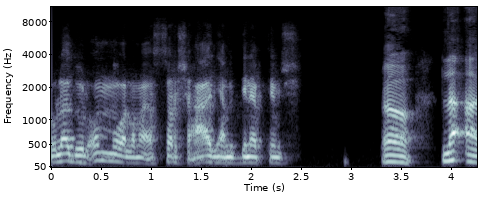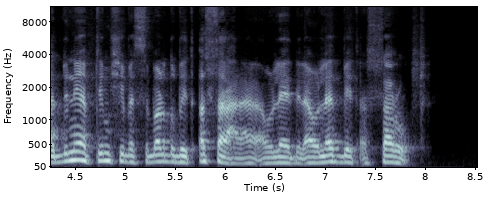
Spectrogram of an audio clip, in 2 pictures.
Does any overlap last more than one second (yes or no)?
no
